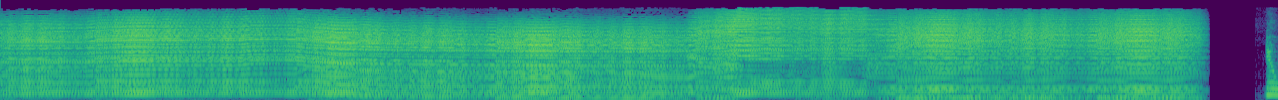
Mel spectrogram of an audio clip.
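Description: Dawesome MYTH software synthesizer playing sustained notes through its FM transformer, with the inharmonicity amount modulated by an LFO. The tone swells and changes colour every couple of seconds, with a pitch glide about three seconds in.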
